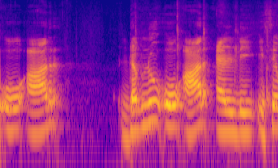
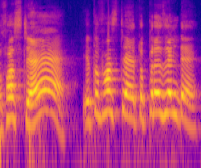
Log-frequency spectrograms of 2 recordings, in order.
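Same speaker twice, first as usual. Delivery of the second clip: higher, louder emphasis; emphatic; 8 semitones higher, 5 dB louder than usual. Real, not acted. Teacher pressing the point on students, higher and louder. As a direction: stress the point hard.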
